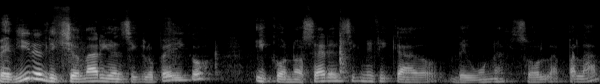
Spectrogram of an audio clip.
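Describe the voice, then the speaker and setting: In an unremarkable speaking voice at medium pitch, a man talks at a moderate pace with ordinary pitch variation. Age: 60s. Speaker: author and businessman. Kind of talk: radio interview.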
